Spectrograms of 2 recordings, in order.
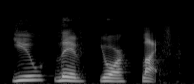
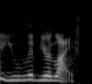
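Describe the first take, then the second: First: Word-by-word YOU LIVE YOUR LIFE, lower; slow, emphatic. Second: Said in the usual way. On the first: Real, not acted. Repeats it slowly for emphasis.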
